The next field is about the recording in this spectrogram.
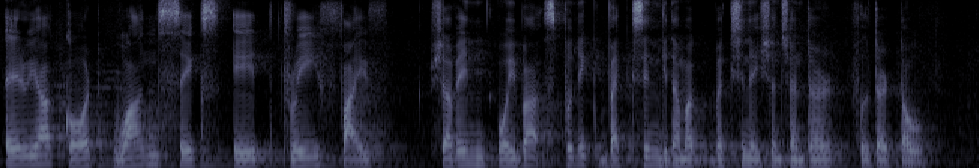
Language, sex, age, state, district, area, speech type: Manipuri, male, 18-30, Manipur, Thoubal, rural, read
